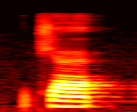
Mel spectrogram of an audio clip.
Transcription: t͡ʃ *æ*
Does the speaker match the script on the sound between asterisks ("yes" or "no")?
yes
